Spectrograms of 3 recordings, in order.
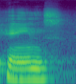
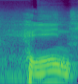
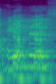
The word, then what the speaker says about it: Heynes: How do they say it? Heynes. Yeah. Heinous. It's not ketchup.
